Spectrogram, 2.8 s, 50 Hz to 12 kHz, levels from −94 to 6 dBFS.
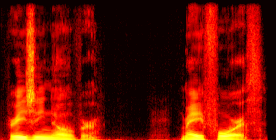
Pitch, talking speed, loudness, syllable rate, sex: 90 Hz, 85 wpm, -15 LUFS, 3.5 syllables/s, male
